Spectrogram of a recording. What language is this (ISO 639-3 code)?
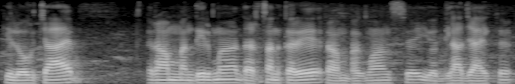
mai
